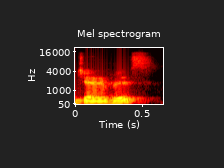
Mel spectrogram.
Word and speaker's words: Gervais: How do you pronounce his name? Ricky Gervais.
